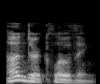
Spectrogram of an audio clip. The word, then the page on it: underclothing: British English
